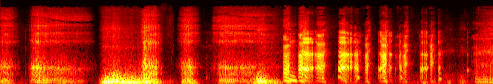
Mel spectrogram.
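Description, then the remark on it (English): A voice mimics gentle snoring, imitating a character who has fallen asleep standing up, holding a book with his eyes shut: a few long, breathy, rumbling snores, followed by a quicker run of higher, wheezing vocal noises. “And he starts to gently snore. And when he snores, it goes...”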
